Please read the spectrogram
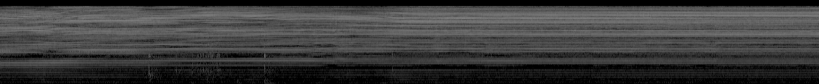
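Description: Electric tattoo machine buzzing steadily as it inks a fine-line tattoo into the skin, a little louder from about halfway through.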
